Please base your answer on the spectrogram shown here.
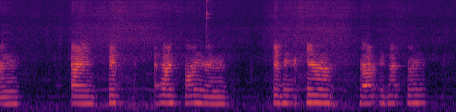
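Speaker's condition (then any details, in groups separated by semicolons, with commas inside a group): Facioscapulohumeral muscular dystrophy; tracheostomy, ventilator for breathing; tracheostomy in last couple years, on ventilator; needs tracheostomy and ventilator to breathe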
